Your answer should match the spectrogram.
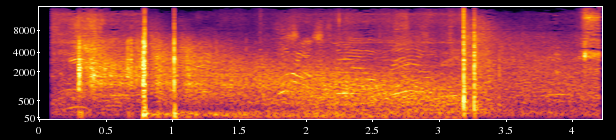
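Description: Aerial firework shells bursting: several sharp bangs, the loudest just under a second in and again a little past three seconds.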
